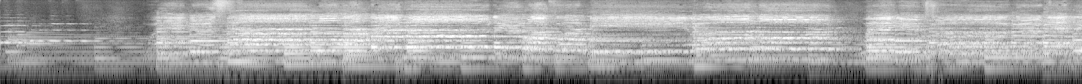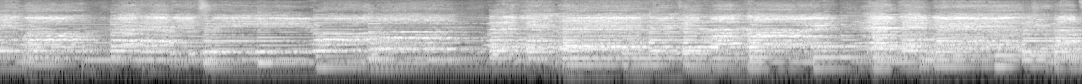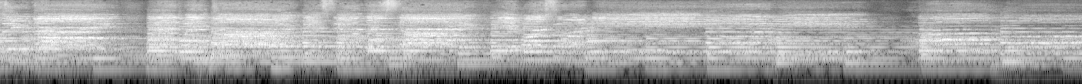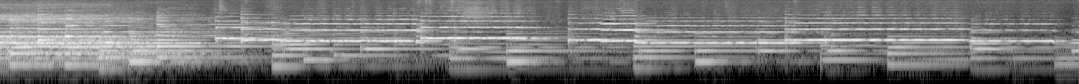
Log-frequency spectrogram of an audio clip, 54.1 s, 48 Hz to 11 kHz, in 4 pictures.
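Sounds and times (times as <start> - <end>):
piano accompaniment: 0.0 - 54.0
choir singing a hymn: 1.8 - 43.8.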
